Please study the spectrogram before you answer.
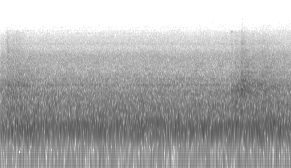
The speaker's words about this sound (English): That quiet street? It's Times Square in New York City.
